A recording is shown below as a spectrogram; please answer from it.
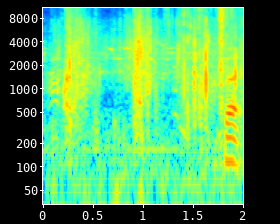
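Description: Footsteps crunching on a gravel path, several steps in a row at a walking pace, and a spoken word near the end.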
